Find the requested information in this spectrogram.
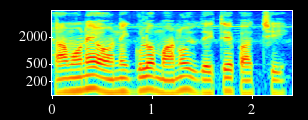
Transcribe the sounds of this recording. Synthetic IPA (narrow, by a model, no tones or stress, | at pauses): ʃamoneɔnek̚ɡulomanuʃd̪ek̚ʰt̪epatːɕʰi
